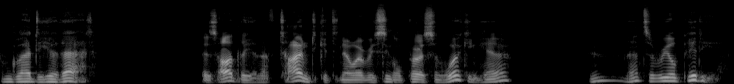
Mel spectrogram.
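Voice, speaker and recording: A man playing a kind, shy young prince in a romantic ASMR roleplay, speaking gently and hesitantly. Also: medium pitch, animated, normal speed, breathy edge, no echo, clean studio sound. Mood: gentle, curious. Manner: soft-spoken, hesitant, stammering when flustered. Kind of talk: ASMR roleplay, scripted monologue to a listener.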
